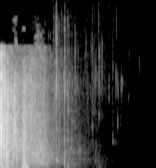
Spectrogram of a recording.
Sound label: Cannon explosion; Hero Karkinos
